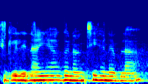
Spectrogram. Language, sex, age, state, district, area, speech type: Bodo, female, 30-45, Assam, Chirang, urban, spontaneous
